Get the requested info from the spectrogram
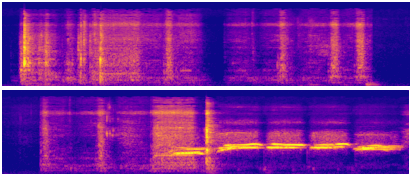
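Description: Canon inkjet printer feeding and printing a sheet, its mechanism clattering in two spells with a brief pause between. About six seconds in, a whistled tune begins and carries on over the printer.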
